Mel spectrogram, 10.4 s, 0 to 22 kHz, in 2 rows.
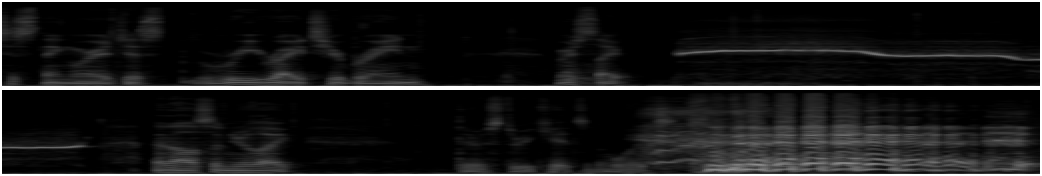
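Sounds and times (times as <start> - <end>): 
speech: 0.0 - 2.2, 2.8 - 3.2, 6.0 - 6.8, 7.5 - 10.3
person whistling a long eerie note gliding downward: 3.4 - 5.7
laughter: 8.4 - 10.3.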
